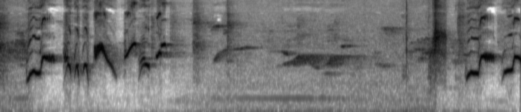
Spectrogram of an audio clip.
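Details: Morning song of a White-rumped shama, a lure to get other birds singing: loud, rapid bursts of rich whistles and slurred notes open the passage, then a quiet gap, then more sharp whistled phrases at the end.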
